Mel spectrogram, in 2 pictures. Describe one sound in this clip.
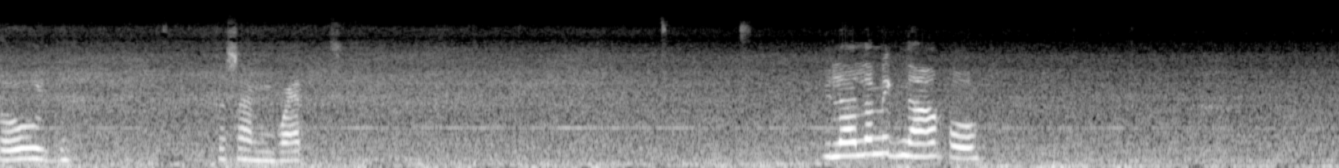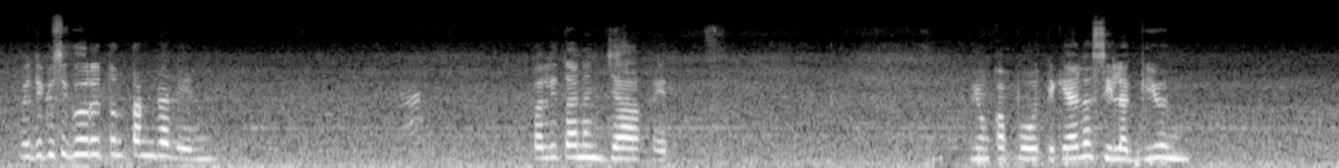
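A middle-aged woman speaks close by in short bursts with pauses between.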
